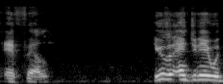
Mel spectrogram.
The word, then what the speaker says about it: Eiffel: It's pronounced EFL.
